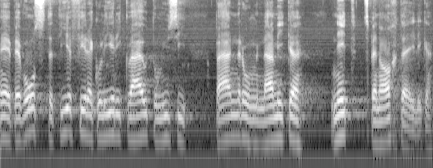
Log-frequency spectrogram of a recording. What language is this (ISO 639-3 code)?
gsw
